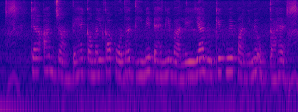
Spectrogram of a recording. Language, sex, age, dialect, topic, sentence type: Hindi, female, 18-24, Hindustani Malvi Khadi Boli, agriculture, statement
